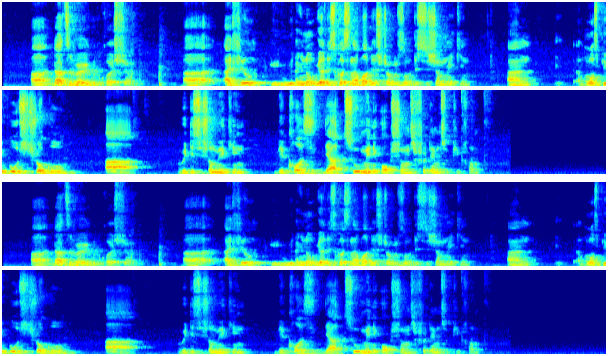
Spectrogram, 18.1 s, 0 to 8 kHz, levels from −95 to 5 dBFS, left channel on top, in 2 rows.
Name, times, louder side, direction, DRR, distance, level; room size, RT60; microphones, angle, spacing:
voice 1, 0.4-2.5 2.7-7.0 7.6-8.0 8.3-10.2 10.6-11.2 11.7-12.8 13.1-16.3, left 5 dB, 60° left, 0.4 m, -30 dB
13.0 x 6.4 x 5.3 m
head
